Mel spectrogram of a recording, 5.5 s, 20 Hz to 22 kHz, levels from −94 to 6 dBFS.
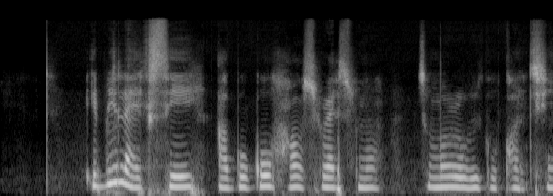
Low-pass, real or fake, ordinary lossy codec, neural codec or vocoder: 14.4 kHz; fake; none; codec, 32 kHz, 1.9 kbps, SNAC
